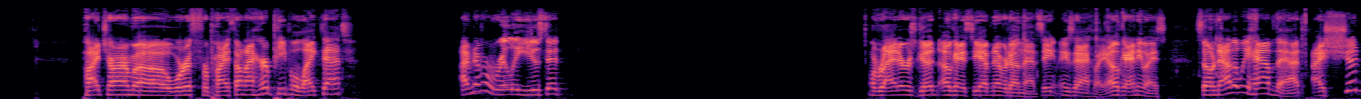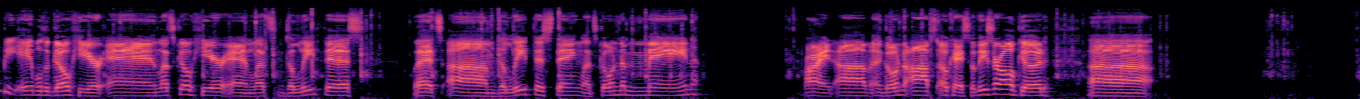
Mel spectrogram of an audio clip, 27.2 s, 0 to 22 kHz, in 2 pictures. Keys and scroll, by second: 10.8-12.2 typing, 12.0 ctrl+c, 12.0 Return, 12.3 Return, 13.1 ctrl+h, 14.5-27.2 typing.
